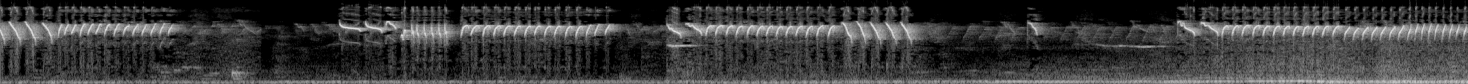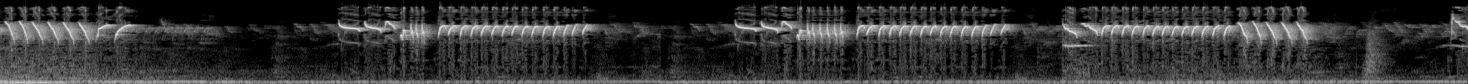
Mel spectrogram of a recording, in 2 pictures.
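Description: White-eye (pleci) singing in loud bursts of rapid, high trilled notes, each burst a few seconds long, with short pauses between, one longer run near the middle.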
